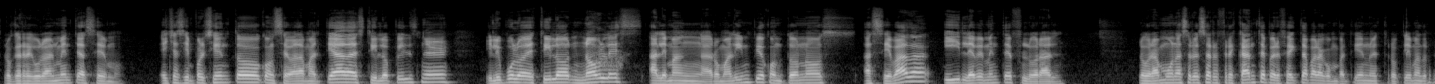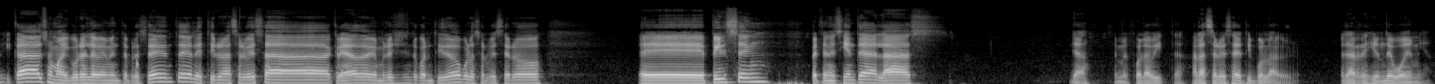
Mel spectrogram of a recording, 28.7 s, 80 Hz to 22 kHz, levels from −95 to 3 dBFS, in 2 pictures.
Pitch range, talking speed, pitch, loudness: 115-150 Hz, 150 wpm, 130 Hz, -24 LUFS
